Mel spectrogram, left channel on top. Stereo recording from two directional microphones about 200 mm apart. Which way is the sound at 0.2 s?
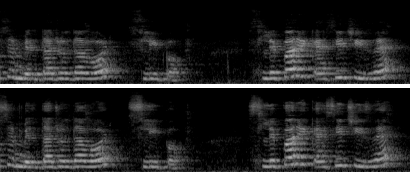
20° right (ahead or behind).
